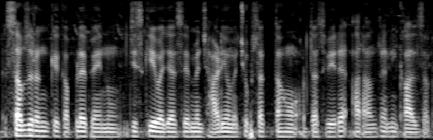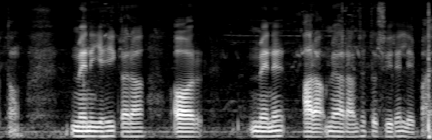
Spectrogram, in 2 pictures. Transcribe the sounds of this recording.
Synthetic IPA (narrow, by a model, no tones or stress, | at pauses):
sɐbzɾɐ̃ŋɡkekɐpɽepeːnɦũd͡ʒɪskiʋɐd͡ʒəɦsemɛ̃ːd͡ʒʱaːɽijõmẽt͡ʃʰʊpsɐk̚t̪aɦũɔ̰ːɾt̪ɐswiːɾẽʔaːɾaːmsenɪkaːlsɐkt̪a̰ɦṵ̃ː | mɛ̃ːnejɐɦikɐɾa | ɔːɾ | mɛ̃ːne | aːɾa̰ːmɛ̃aːɾaːmset̪ɐsʋiːɾẽleːpa̰ːeː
